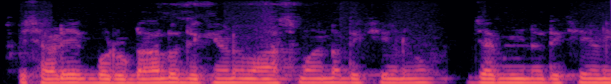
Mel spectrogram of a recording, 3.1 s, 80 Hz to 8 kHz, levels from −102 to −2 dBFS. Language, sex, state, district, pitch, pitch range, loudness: Hindi, male, Uttarakhand, Tehri Garhwal, 140 Hz, 135-140 Hz, -36 LUFS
